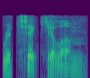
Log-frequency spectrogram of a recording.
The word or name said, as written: reticulum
